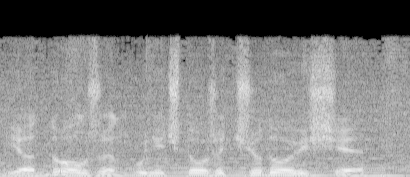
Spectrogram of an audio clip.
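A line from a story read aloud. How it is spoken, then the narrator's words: Hoarse. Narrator (Russian): хрипло промолвил Строй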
